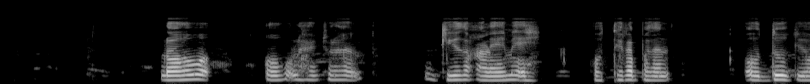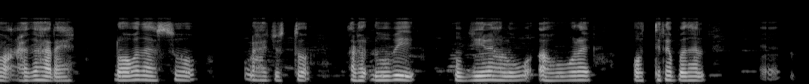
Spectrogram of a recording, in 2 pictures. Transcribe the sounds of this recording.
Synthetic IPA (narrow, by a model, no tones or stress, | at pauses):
ɖɔːβɔ | ɔːɣʊɖɑħt͡ʃɪɾaːn | ɡijðɔʕɑlɛːmɛɛh | ɔːt̪ʰɪɾɐbɐðɐn | ɔːd̪ɔːɡɔːʕɑɣɐɦɐɾɛ | ɖɔːβɐðaːsɔ | ɖɑħt͡ʃɪrt̪ʰɔ | ʕɑlɐɗuːβɛj | ɔːɡɛːɾɐɦɐlʊɣʊʔɐβuːɾɛj | ɔːt̪ʰɪɾɐbɐðɐn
